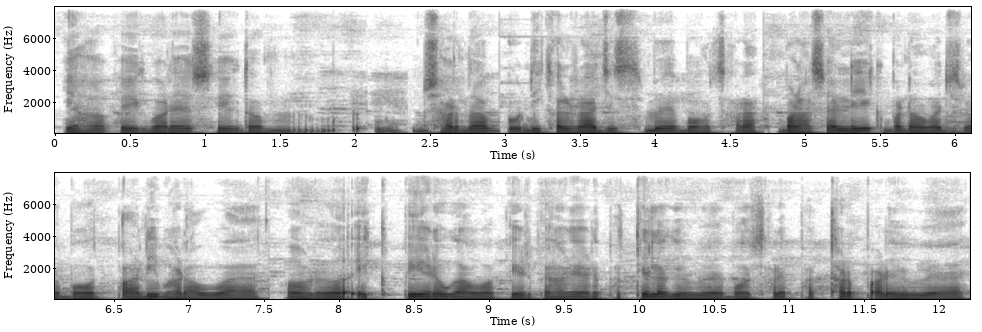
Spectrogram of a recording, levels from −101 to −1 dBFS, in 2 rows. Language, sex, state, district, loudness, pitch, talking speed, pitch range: Hindi, male, Bihar, Saharsa, -23 LUFS, 125 Hz, 215 wpm, 120-130 Hz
